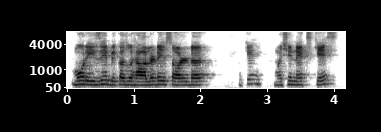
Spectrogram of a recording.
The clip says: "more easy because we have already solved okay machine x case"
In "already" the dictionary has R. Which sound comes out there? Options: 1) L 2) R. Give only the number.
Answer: 1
